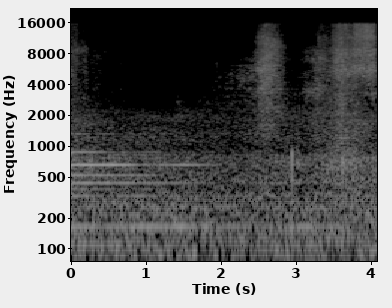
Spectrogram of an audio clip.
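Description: Faint brush pen strokes on paper, brief soft scratches as a quick horizontal line is drawn. A few held background-music notes fade out over the first two seconds.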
